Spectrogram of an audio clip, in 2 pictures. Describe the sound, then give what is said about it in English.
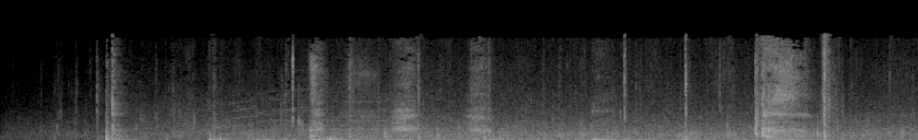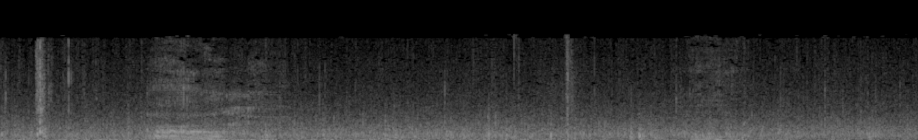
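Steady rain hisses and patters throughout in New Mexico, with sharp drips and splashes standing out at irregular moments against the continuous wash of falling water. “Why is it always raining here?”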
